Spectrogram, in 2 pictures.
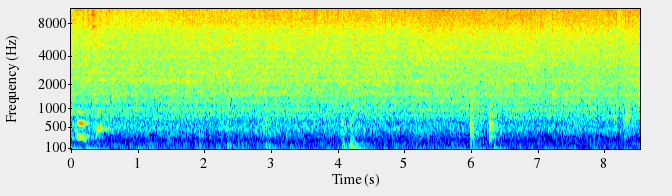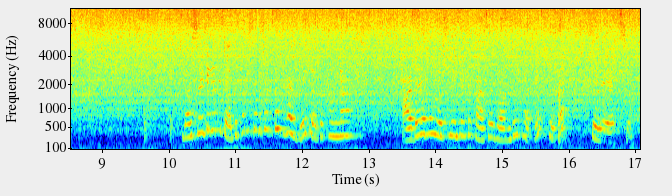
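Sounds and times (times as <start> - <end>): onions sizzling in hot oil: 0.0 - 17.0
spatula knocking against pan: 5.9 - 6.5.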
